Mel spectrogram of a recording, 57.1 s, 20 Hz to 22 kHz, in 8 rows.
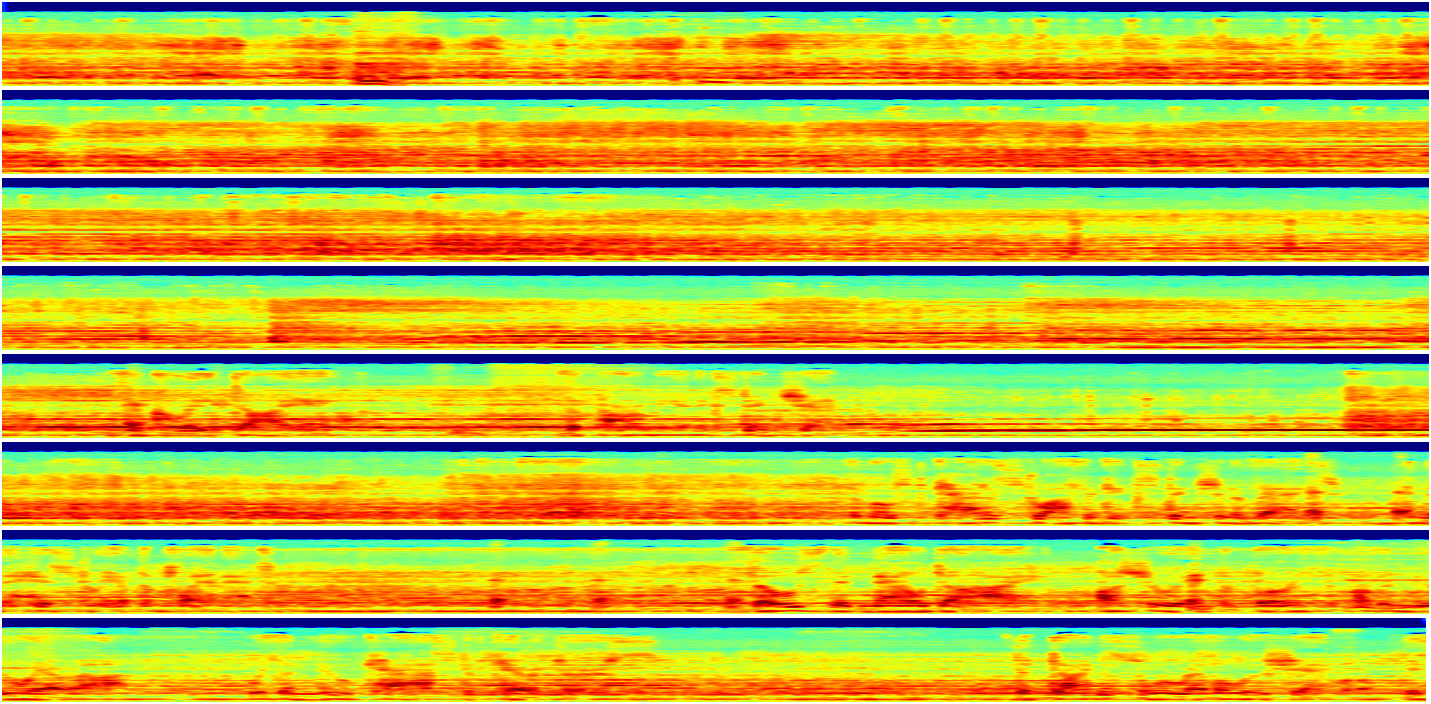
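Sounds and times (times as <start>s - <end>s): steady rushing noise: 0.0s - 57.0s
tv soundtrack music and effects: 0.0s - 57.0s.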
